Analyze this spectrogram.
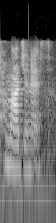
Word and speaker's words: homogeneous: They are homogeneous. Sometimes you might hear it pronounced homogeneous.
